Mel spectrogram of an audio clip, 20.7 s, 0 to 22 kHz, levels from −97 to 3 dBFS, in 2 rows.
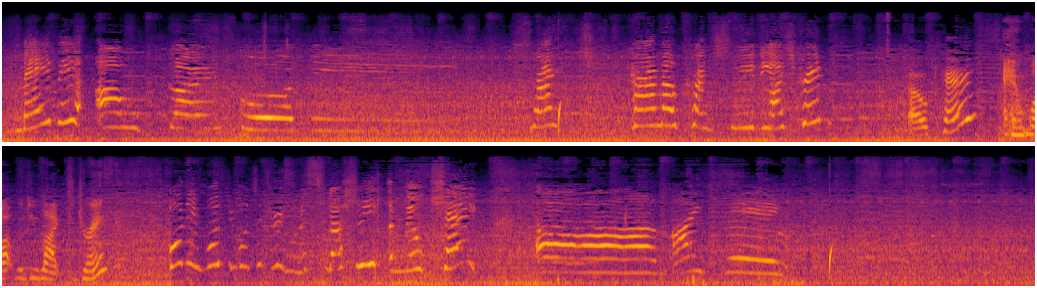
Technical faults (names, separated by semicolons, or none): damaged data in a compressed stream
